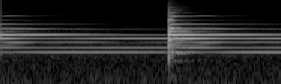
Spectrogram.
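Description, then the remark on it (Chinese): A large bell rings out with long sustained metallic tones, then a single hard strike near the middle sends a bright clang over the steady ringing, which keeps humming and slowly fading afterward; the bell is being struck with a big hammer to smash it into pieces. “哎！我的天哪，这么响，别人会听见的，赶紧捂住它。”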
